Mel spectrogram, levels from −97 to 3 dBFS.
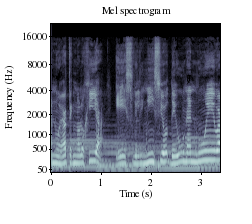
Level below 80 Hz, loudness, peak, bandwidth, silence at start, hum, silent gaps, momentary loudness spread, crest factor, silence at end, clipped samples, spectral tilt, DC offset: -42 dBFS; -22 LUFS; -8 dBFS; 16 kHz; 0 s; none; none; 5 LU; 14 dB; 0 s; under 0.1%; -5.5 dB/octave; under 0.1%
